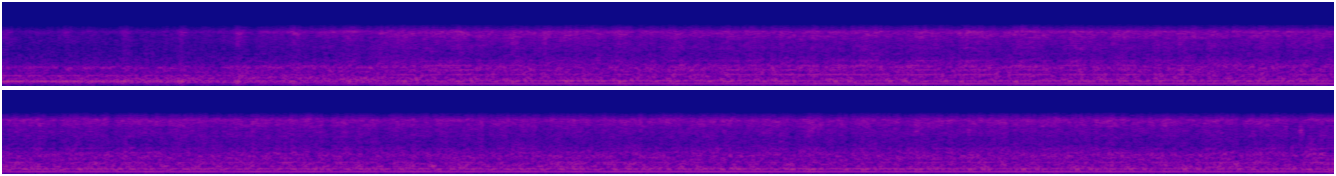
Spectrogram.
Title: weird noise from my car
